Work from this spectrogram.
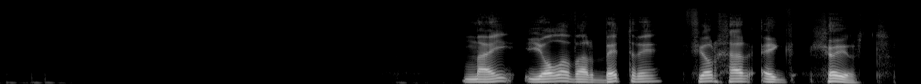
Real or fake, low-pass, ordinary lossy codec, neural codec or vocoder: fake; 14.4 kHz; none; autoencoder, 48 kHz, 32 numbers a frame, DAC-VAE, trained on Japanese speech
